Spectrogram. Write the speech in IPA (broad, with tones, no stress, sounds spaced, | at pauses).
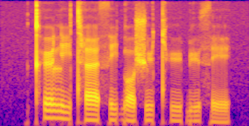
kʰ ø˦ l i˦˨ tʰ æ˦˨ θ i˦ ɠ ɔ˨ ʃ y˦ tʰ y˦˨ ɓ y˦ θ e˨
